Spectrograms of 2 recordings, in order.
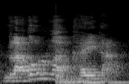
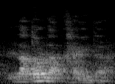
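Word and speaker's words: Radola Gajda: 근데 이 군단에 그때 대표적인 그 체코의 그 장군이었는데 라돌라 가이다. 네. 한번 따라해 보십시오. 라돌라 가이다. 라돌라 카이다. 예, 저보다 발음은 좋으시네. 체코 전공하셨어요. 라돌라 카이다. 예, 독일어 비슷한 건데 이 라돌라 가이다 장군이 군단장이 됩니다.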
